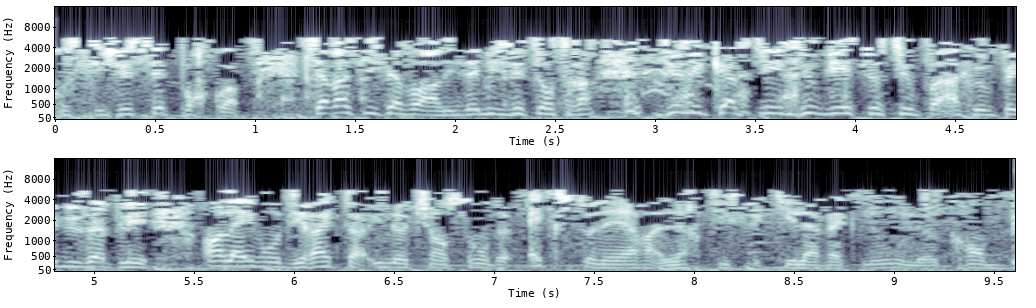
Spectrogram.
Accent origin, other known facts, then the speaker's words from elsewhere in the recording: Washington, District of Columbia, United States; Nous, on vient des States, on vient de Washington.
